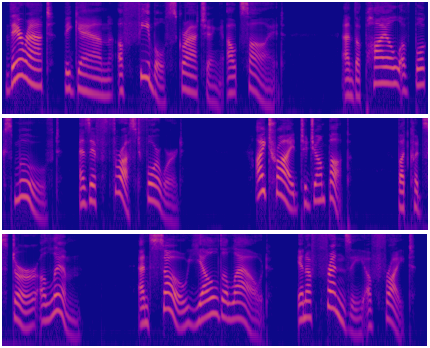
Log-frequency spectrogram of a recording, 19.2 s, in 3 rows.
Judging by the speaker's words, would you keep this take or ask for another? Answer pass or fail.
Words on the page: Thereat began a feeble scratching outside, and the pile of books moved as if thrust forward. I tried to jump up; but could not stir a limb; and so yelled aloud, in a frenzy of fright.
fail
